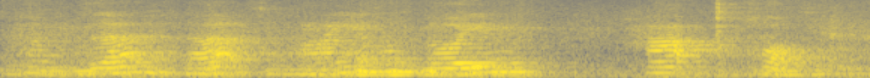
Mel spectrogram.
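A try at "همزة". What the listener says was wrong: Hamzah. Bukan hamya, hamzah. Hamzah, ha.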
